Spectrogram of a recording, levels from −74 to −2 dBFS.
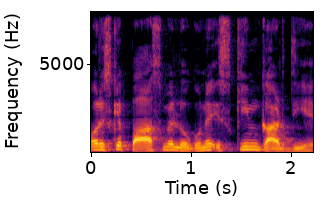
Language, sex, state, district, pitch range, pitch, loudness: Hindi, male, Uttar Pradesh, Hamirpur, 125-170 Hz, 160 Hz, -15 LUFS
